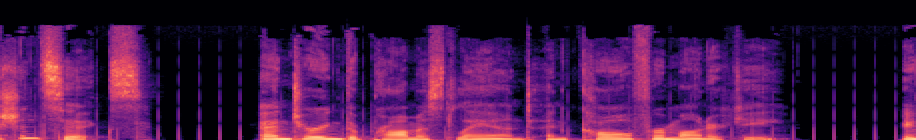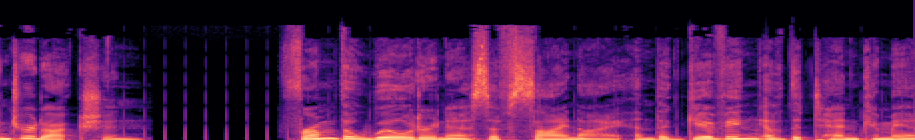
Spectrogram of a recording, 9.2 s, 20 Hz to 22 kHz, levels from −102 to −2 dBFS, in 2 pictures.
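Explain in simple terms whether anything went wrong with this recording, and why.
Running under the speech for the whole clip is a faint, steady ticking, about ten ticks a second. That's Wi-Fi interference: a nearby Wi-Fi radio sends a regular beacon every 102.4 ms, and the audio circuitry picks it up and turns it into audible clicks.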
